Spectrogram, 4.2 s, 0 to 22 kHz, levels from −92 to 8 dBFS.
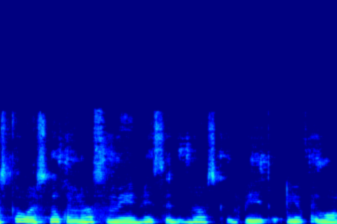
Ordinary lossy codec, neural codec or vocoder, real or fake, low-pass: none; codec, 24 kHz, 0.9 kbps, WavTokenizer, medium speech release version 2; fake; none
